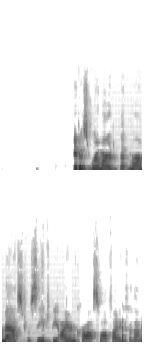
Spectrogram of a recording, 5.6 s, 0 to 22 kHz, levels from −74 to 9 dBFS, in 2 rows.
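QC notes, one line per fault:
1.82–4.72 s, GSM phone buzz: a hard, raspy buzz at 217 Hz with a dense stack of harmonics sits about 27 dB below the speech and keeps breaking up and returning, as a nearby 2G phone passes data in bursts and the audio circuit rectifies its radio pulses. Unlike mains hum, which is smooth and steady at 50 or 60 Hz, this stutters, is gritty, and takes no account of the speech.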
